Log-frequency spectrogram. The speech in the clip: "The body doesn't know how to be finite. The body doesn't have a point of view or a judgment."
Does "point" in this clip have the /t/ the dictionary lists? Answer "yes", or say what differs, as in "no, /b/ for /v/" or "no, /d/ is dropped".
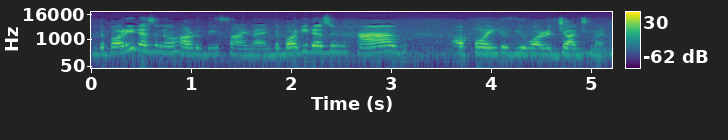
yes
